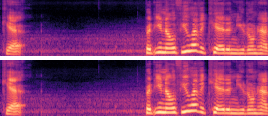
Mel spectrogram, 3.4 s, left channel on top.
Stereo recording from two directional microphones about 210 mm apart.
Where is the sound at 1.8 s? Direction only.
10° right (ahead or behind).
